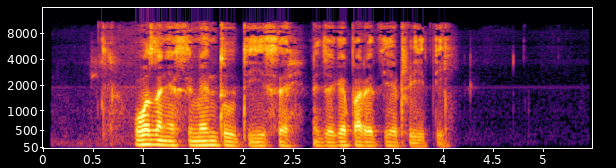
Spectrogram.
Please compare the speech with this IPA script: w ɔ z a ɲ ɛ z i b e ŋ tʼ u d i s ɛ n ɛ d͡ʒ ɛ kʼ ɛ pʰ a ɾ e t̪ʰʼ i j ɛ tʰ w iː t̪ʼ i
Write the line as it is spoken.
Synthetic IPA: w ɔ z a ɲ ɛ s i m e n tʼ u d i s ɛ n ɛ d͡ʒ ɛ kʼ ɛ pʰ a ɾ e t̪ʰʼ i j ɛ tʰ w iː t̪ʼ i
